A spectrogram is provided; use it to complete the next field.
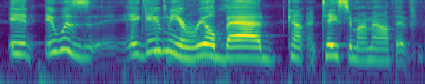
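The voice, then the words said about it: Texan-sounding drawl. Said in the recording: “sounded so Texan”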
